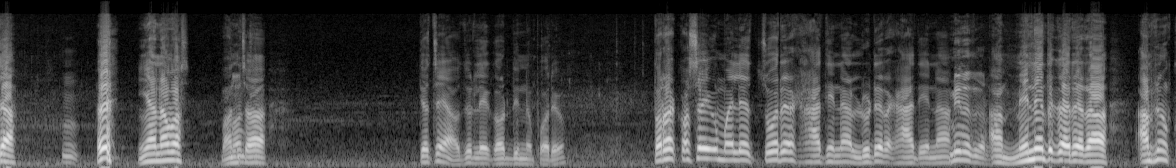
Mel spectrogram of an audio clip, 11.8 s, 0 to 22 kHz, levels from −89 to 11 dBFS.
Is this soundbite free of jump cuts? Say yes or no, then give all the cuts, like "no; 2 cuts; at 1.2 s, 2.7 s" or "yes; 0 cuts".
yes; 0 cuts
